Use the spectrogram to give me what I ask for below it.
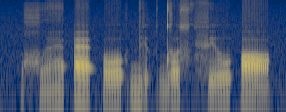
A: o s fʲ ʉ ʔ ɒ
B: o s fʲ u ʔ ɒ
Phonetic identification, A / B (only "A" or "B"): B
